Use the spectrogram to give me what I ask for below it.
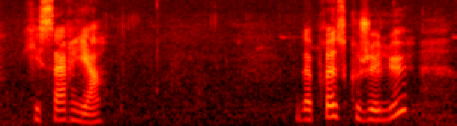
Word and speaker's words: Hisarya: Et nous voilà côté sud de la ville de Khissaria. Pour votre information, si vous voulez le chercher sur Google, pour plus d'informations, ça s'écrit H-I-S de Sophie A-R-Y-A, Khissaria.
